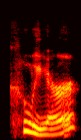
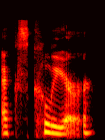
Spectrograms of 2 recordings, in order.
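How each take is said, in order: First: The name starts directly with a 'k' sound. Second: The name starts with an audible 'eks' sound. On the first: The speaker calls it right. "It's pronounced Clear" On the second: The speaker calls it wrong. "I always used to pronounce it X Clear"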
